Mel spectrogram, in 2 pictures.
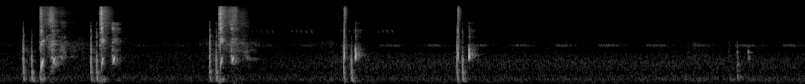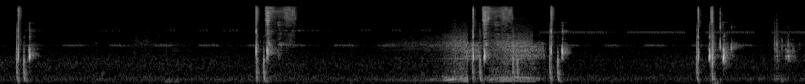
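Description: Short clicks and chimes from a game's controls sound now and then.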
